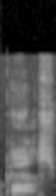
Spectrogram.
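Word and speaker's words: Paz: Oh, okay, then you know Pass or Pass. Remember? Right. Okay, I don't know how to say her name. Yeah, I don't either. Pass. P-A-Z. Pass. Not Puss. Pop.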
